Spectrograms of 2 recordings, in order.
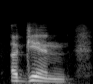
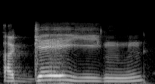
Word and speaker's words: again: word again right here instead of saying again with a long a sound at the end it's a short i i a again time and time again and okay one more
